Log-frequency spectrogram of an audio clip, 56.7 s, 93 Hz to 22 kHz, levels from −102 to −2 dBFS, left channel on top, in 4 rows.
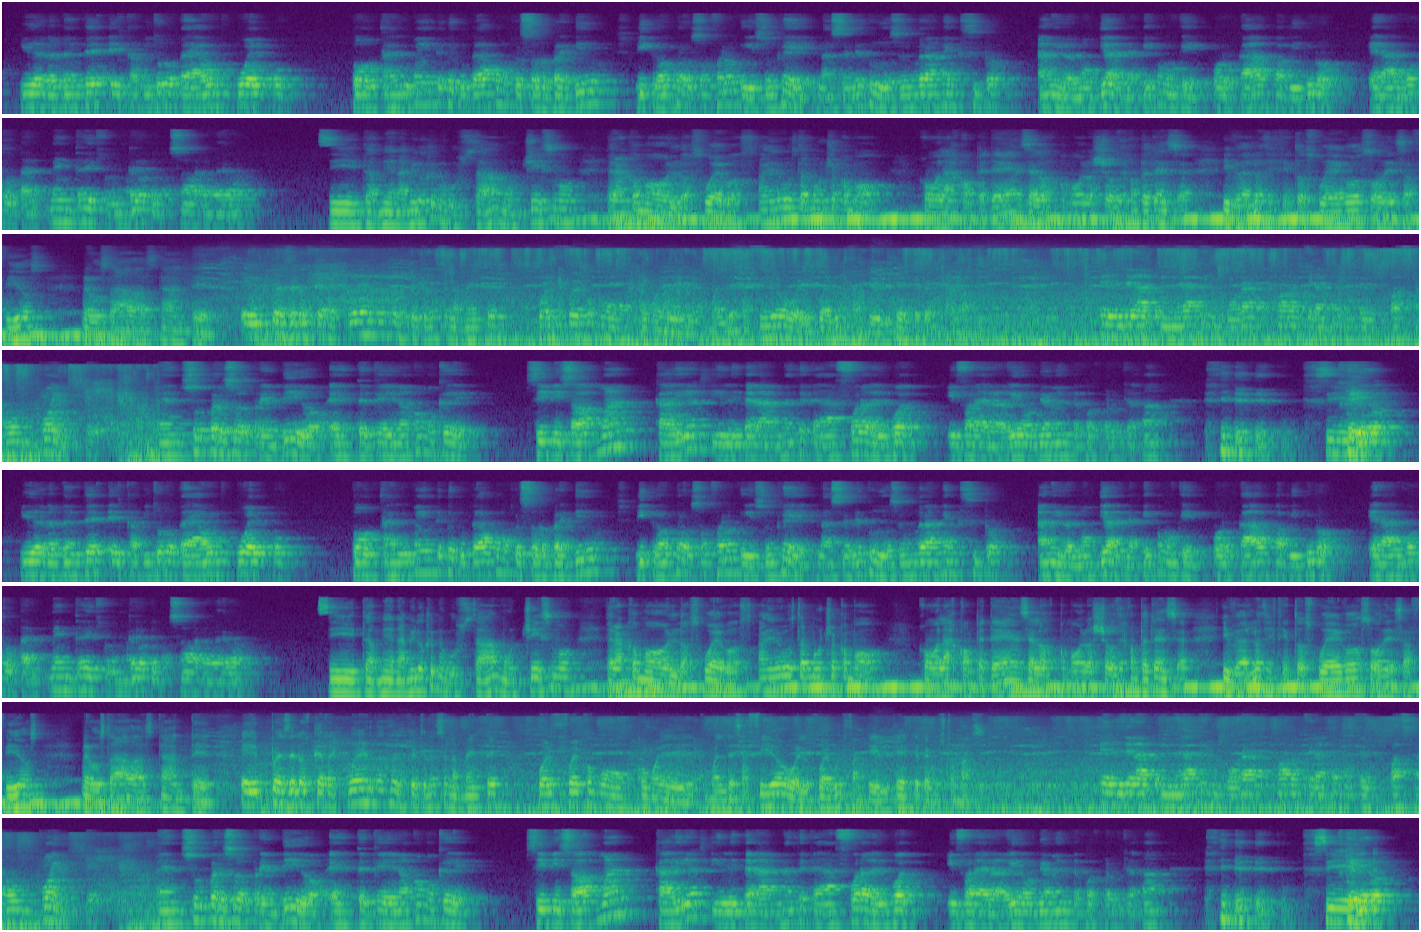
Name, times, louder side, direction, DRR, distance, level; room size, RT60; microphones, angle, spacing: voice 1, 0.2-2.9 3.5-6.0 6.3-10.0 10.4-13.3 13.7-16.6 39.3-43.5 44.0-47.2 47.8-48.8 49.0-51.7 52.0-54.1 54.5-56.3, right 2 dB, 20° right, -1 dB, 0.7 m, -31 dB
voice 2, 17.3-22.9 23.4-28.7 29.1-33.3 33.7-38.2 55.6-56.2, right 3 dB, 85° right, 7 dB, 0.4 m, -30 dB
sound 1, 19.6-30.1, right 1 dB, ahead, 1.0 m, -32 dB
Ocean, 30.0-42.2, equal, 45° left, 1.3 m, -44 dB
sound 2, 30.8-44.1, left 2 dB, 65° left, 0.4 m, -37 dB
4.0 x 3.8 x 2.3 m, 0.69 s
head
